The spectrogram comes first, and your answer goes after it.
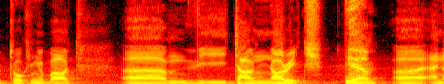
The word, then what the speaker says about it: Norwich: about um the town norwich yeah uh and i'd pronounce it norwich yeah um and it's obviously having a sign on silent w so so no no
